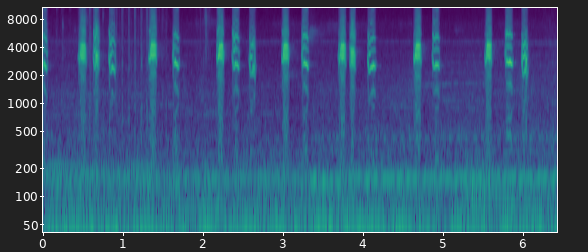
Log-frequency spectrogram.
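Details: Noisy juvenile sooty-headed bulbul seemingly calling to its parent: a steady run of sharp, scratchy double chirps, roughly two per second, against a soft low drone.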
